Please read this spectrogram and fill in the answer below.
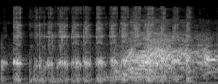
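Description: Loud, pulsing laughter, building to its loudest about a second and a half in.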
